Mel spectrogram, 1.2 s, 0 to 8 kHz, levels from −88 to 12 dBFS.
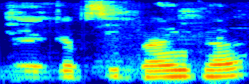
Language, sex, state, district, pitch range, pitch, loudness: Hindi, male, Bihar, Bhagalpur, 170-190 Hz, 185 Hz, -16 LUFS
